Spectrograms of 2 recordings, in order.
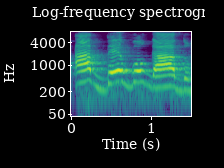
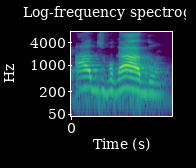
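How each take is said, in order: First: ADVOGADO with an extra E, a-de-vo-GA-do; loud "advogado" with DE as a full syllable; incorrect pronunciation. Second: ADVOGADO with a short D-i, no E; correct pronunciation. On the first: Co-teacher quotes the common mistake, incorrect pronunciation. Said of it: "A pessoa fala". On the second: Co-teacher corrects the mistake, correct pronunciation. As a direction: say "advogado" with a light, brief D. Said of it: "mas o certo é". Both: Shown as a demonstration.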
